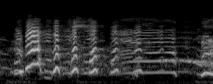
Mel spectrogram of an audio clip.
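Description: A person laughing hard in a rapid string of high-pitched giggles, about seven a second, drawn out into one long held squeal near the end.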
